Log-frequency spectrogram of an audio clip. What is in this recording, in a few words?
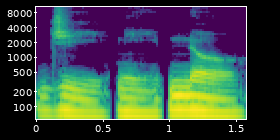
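"jinino", concatenated syllables; Affixing experiment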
